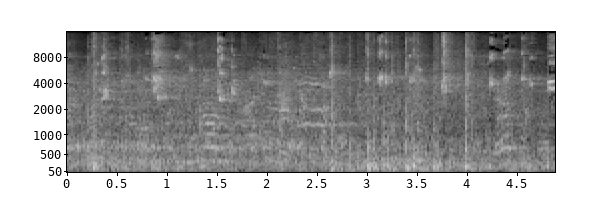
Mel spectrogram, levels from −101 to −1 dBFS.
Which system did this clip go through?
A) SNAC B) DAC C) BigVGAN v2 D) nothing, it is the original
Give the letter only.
D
